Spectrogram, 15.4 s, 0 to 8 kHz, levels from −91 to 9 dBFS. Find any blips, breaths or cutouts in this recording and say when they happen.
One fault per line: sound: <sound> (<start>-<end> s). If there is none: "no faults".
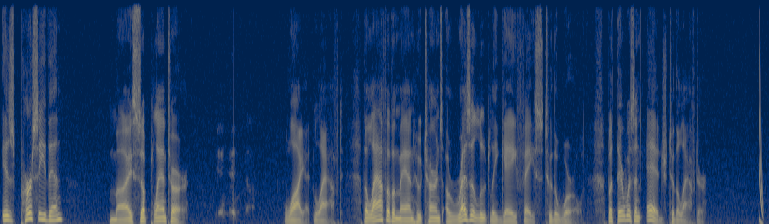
sound: laugh (4.3-5.1 s)
sound: chirp (15.2-15.3 s)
